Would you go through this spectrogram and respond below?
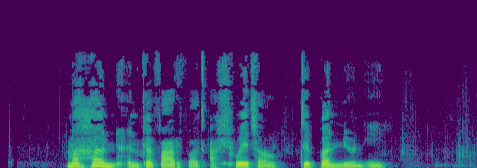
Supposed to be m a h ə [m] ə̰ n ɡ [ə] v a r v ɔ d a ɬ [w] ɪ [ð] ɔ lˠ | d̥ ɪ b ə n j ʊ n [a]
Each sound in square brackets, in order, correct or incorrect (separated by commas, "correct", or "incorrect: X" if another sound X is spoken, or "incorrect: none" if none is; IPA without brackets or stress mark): incorrect: n, correct, correct, correct, incorrect: i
